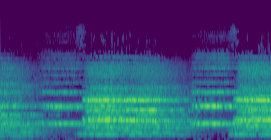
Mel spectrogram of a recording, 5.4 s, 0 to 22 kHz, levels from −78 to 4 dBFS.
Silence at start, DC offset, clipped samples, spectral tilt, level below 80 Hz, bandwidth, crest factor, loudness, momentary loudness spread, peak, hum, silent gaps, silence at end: 0 s; under 0.1%; under 0.1%; -5.5 dB/octave; -66 dBFS; 10 kHz; 16 dB; -16 LUFS; 14 LU; 0 dBFS; none; none; 0 s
